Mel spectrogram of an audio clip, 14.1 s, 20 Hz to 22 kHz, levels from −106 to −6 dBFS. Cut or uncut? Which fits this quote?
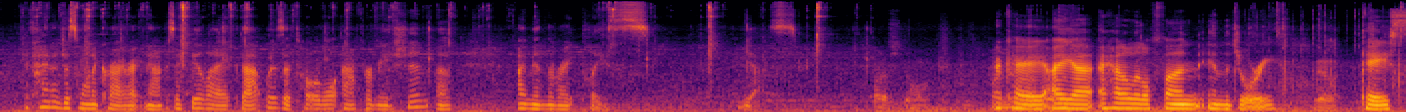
cut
